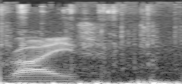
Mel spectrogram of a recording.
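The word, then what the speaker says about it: Ryv: I think that's put in the chat that is apparently pronounced Rive. Thank right. you. Okay. Thank I'll- you. R-Y-V. That's very helpful. Yes. Thank you. I'll go with Rive then.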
